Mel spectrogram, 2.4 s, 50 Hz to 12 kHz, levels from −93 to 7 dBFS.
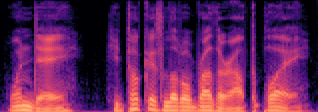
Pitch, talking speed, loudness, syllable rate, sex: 100 Hz, 250 wpm, -15 LUFS, 6.2 syllables/s, male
